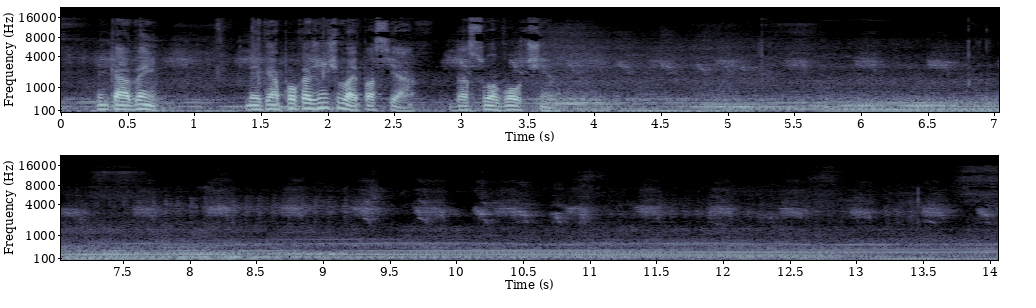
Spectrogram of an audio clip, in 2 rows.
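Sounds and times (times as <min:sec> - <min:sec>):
steady low hum: 0:00.0 - 0:03.0, 0:03.7 - 0:14.0
bird chirping: 0:00.0 - 0:14.0.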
